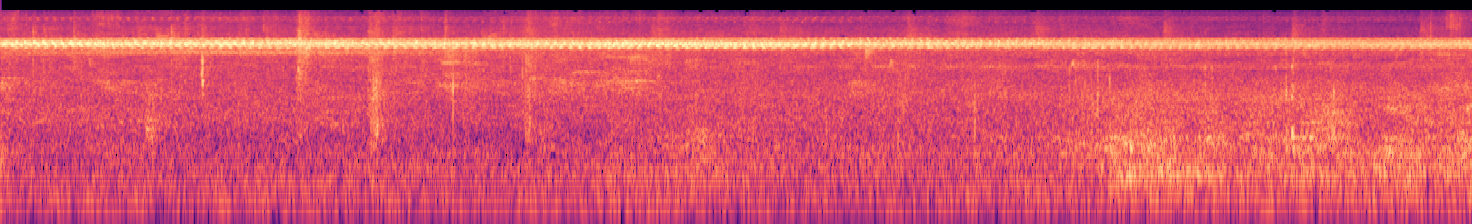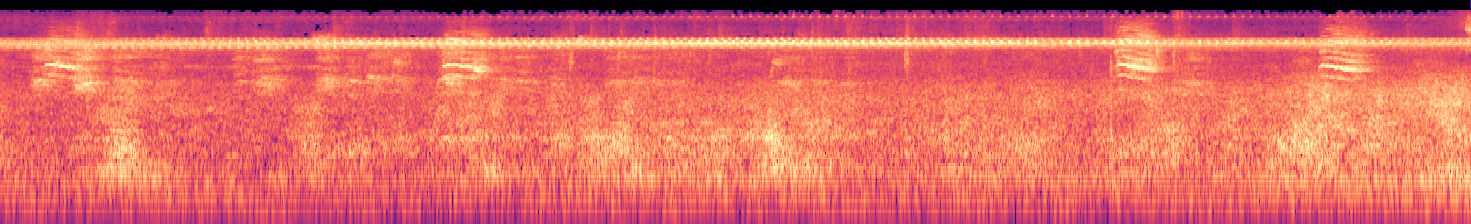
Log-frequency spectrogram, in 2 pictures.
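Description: A steady, high-pitched insect chorus drones throughout. From about ten seconds in, footsteps on a dirt path join it, with a few short chirps over the top.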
